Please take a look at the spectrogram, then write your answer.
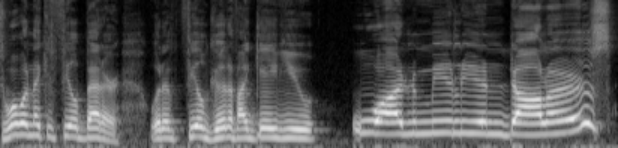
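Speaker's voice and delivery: mock Doctor Evil. Wrestler mocking Vern, lightly hammed-up Doctor Evil. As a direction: ham up the villain's offer. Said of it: "he asks".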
